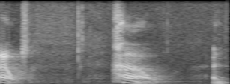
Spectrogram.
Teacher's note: is ow this is a combination of a and or ooh now our mouth is closing and the shape of the lips is changing at the same time rounding a little as we say the sound ow starting on the A and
